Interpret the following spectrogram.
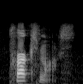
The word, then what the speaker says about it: Proxmox: pronounced P oh let me get website it's pronounced as follows PRX Mox proxmox and what proxmox is is a a virtualization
